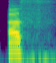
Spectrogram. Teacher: Oh, ada suara yang mengalir. Rokhawah. As. Pangkal lidah tak naik.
